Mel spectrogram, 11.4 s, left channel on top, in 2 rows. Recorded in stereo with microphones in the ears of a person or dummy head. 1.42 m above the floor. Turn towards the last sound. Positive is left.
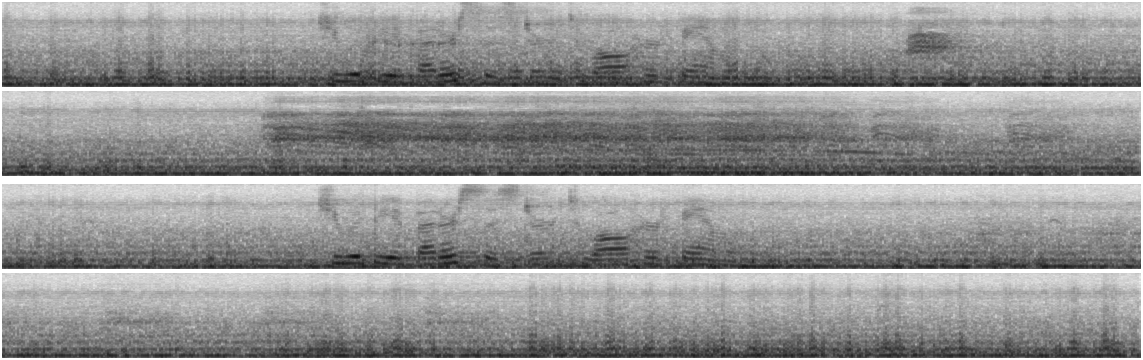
turn(degrees=-5)  # may be behind; listen again after turning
